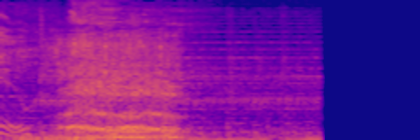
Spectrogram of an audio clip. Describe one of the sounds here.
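A monstrous wolf-like creature snarls with a deep growl.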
